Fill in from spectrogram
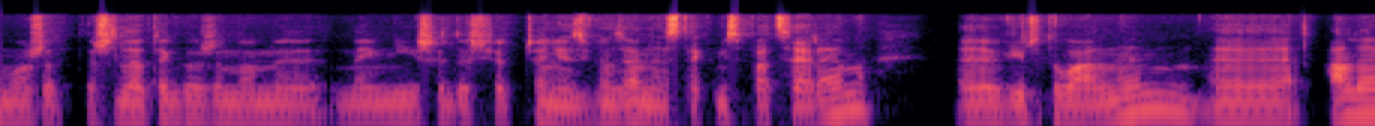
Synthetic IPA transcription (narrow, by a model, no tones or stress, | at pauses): mɔʐɛt̪ɛʐd̪lat̪ɛɡɔʐɛmamɘnajmɲejʂɛd̪ɔɕfʲjat̪̚t͡ʂɛɲɛzvʲjɔ̃w̃zanɛst̪akʲimspat̪sɛɾɛm | vʲiɾt̪ualnɘm | alɛ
